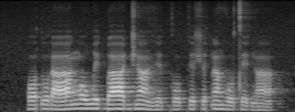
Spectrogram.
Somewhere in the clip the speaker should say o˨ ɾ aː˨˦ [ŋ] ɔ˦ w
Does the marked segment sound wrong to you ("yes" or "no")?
no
